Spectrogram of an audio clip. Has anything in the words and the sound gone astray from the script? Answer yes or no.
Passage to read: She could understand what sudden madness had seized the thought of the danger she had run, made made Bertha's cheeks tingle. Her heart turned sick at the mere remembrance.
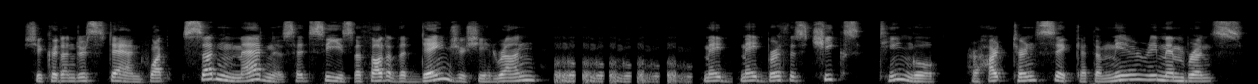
yes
